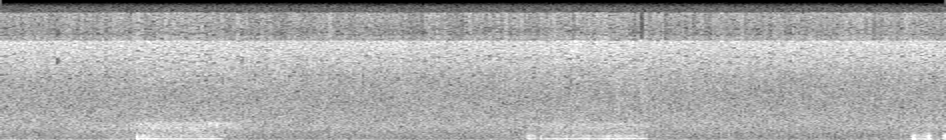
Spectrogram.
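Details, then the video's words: Gribouille the cat asleep indoors, giving low, throaty snores that repeat roughly every two seconds, each a short rasping breath with a steady buzzing tone; the room is otherwise quiet between breaths. "Gribouille the snoring cat"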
